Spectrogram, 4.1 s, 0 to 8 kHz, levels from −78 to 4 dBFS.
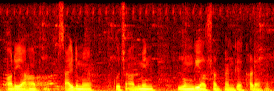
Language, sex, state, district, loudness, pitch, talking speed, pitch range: Hindi, male, Jharkhand, Palamu, -17 LUFS, 110 Hz, 190 wpm, 105-115 Hz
